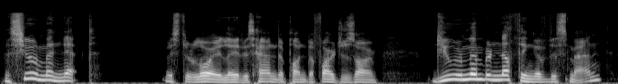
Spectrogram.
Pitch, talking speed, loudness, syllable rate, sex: 145 Hz, 165 wpm, -17 LUFS, 5.6 syllables/s, male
